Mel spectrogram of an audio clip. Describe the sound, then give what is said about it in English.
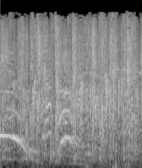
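A crowd claps steadily and loudly throughout, a dense wash of applause with a couple of rising whoops or whistles riding on top in the first second. “I'm able to accept your applause.”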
